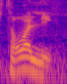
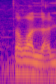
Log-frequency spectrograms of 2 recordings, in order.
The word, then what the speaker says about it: tawalli: In fact, its accent is tawalli, but in Indo-Pak we usually pronounce it as tawalla. Let me continue with the subcontinent accent.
